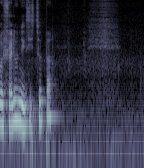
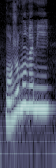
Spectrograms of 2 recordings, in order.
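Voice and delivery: higher, louder cheery hello; bright greeting; 7 semitones higher, 6 dB louder than usual. A narrator's reading. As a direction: call out a cheeky hello. Mouse greets the fox.

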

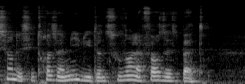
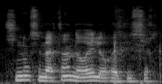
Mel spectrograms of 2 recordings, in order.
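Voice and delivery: ordinary delivery

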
